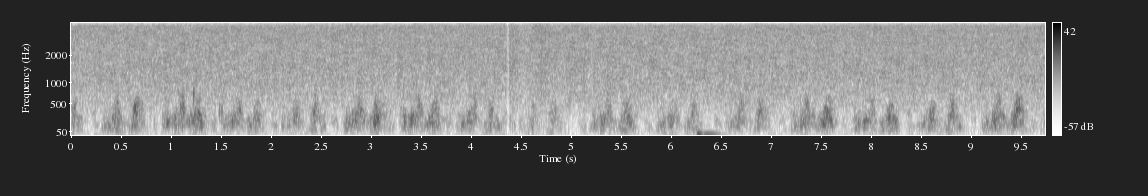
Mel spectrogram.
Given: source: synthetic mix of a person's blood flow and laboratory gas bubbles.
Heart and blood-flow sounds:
Doppler ultrasound of blood flow; precordium
1.19-1.27 s: bubbles
1.45-1.55 s: bubbles
From the record:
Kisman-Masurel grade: 112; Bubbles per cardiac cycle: 1 to 2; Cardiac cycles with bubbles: 1 to 10%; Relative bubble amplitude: moderate (0.250 to 0.450); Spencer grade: 1 (occasional bubble signal discernible with the cardiac motion signal, with majority of cardiac periods free of bubbles); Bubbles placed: anywhere in the cardiac cycle

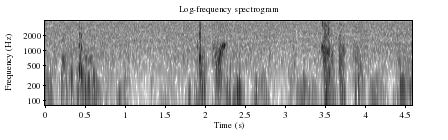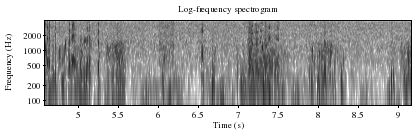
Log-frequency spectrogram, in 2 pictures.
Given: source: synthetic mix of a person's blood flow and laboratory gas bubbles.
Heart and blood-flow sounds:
Doppler ultrasound of blood flow; precordium
0.20-0.64 s: bubbles
1.89-2.04 s: bubbles
2.09-2.49 s: bubbles
3.44-3.62 s: bubbles
3.67-3.77 s: bubbles
3.84-3.98 s: bubbles
4.39-5.17 s: bubbles
5.23-5.32 s: bubbles
5.34-5.61 s: bubbles
6.01-6.20 s: bubbles
6.52-6.61 s: bubbles
6.65-6.75 s: bubbles
6.95-7.65 s: bubbles
7.86-8.35 s: bubbles
8.88-8.99 s: bubbles
9.02-9.18 s: bubbles
From the record:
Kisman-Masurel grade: 233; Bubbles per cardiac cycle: several, 3 to 8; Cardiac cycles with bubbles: 50 to 99%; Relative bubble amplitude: loud (0.450 to 0.775); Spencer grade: 3 (all of the cardiac periods contain showers or single bubble signals, but not dominating or overriding the cardiac motion signals); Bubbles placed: anywhere in the cardiac cycle

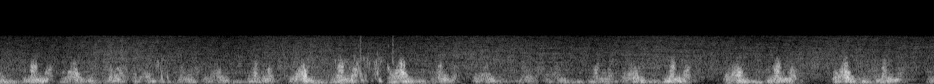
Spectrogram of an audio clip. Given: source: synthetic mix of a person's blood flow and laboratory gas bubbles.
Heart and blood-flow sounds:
Doppler ultrasound of blood flow; precordium
1.06-1.35 s: bubbles
1.56-1.72 s: bubbles
3.27-3.29 s: bubbles
3.33-4.05 s: bubbles
From the record:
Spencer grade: 2 (many but less than half of the cardiac periods contain bubble signals, singularly or in groups); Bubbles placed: only in the low amplitude regions of the cardiac cycle

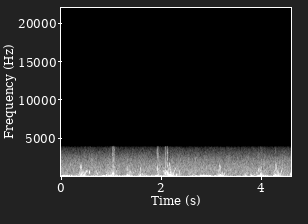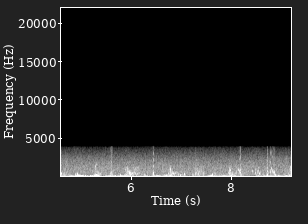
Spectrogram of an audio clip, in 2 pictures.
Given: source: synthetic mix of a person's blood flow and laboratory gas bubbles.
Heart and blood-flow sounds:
Doppler ultrasound of blood flow; precordium
0.35-0.50 s: bubbles
0.53-0.61 s: bubbles
0.89-1.14 s: bubbles
1.53-1.67 s: bubbles
1.90-2.00 s: bubbles
2.03-2.39 s: bubbles
3.65-3.75 s: bubbles
3.83-4.10 s: bubbles
4.56-4.71 s: bubbles
4.85-5.00 s: bubbles
5.58-5.65 s: bubbles
5.86-6.18 s: bubbles
6.42-6.50 s: bubbles
7.04-7.12 s: bubbles
7.21-7.49 s: bubbles
7.60-7.89 s: bubbles
8.12-8.58 s: bubbles
8.69-8.93 s: bubbles
From the record:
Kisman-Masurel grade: 242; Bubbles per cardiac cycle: several, 3 to 8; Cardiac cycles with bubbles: 100%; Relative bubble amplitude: moderate (0.250 to 0.450); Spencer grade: 3 (all of the cardiac periods contain showers or single bubble signals, but not dominating or overriding the cardiac motion signals); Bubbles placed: only in the low amplitude regions of the cardiac cycle

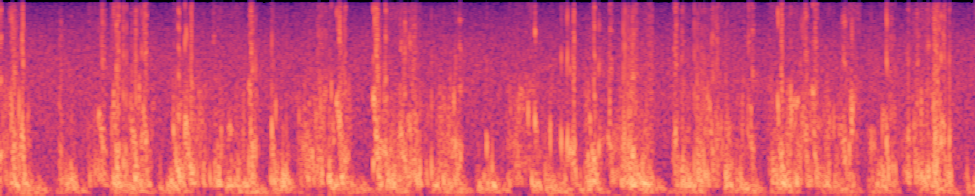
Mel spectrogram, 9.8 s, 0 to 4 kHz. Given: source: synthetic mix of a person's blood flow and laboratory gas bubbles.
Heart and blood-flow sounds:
Doppler ultrasound of blood flow; precordium
0.00-0.31 s: bubbles
0.57-1.54 s: bubbles
1.70-2.60 s: bubbles
2.68-2.90 s: bubbles
2.96-3.50 s: bubbles
3.70-4.65 s: bubbles
4.82-4.97 s: bubbles
5.06-5.54 s: bubbles
5.58-5.82 s: bubbles
5.84-6.57 s: bubbles
6.72-7.58 s: bubbles
7.67-8.60 s: bubbles
8.66-9.55 s: bubbles
From the record:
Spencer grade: 4 (maximum detectable bubble signal sounding continuously throughout systole and diastole of every cardiac period, and overriding the amplitude of the normal cardiac signals); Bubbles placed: anywhere in the cardiac cycle

